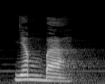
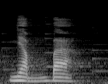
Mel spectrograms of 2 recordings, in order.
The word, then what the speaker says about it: Nhâm Bà: Nhâm bà, phiên âm từ phạn ngữ là Nim Ba, cũng đọc là Nhậm Bà.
